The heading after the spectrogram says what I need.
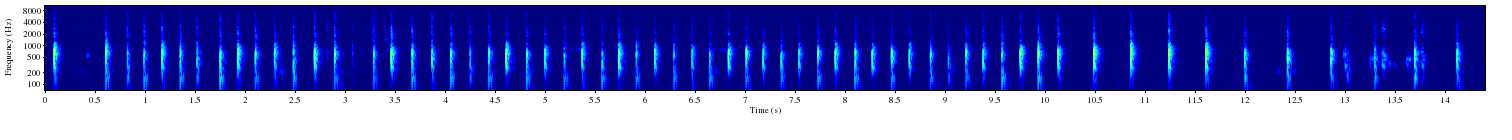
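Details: Steady rapid hollow thumps, about 160 a minute: chest percussion during lower-lobe airway clearance therapy in a person with cystic fibrosis who reports coughing up blood over the last two to three days.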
